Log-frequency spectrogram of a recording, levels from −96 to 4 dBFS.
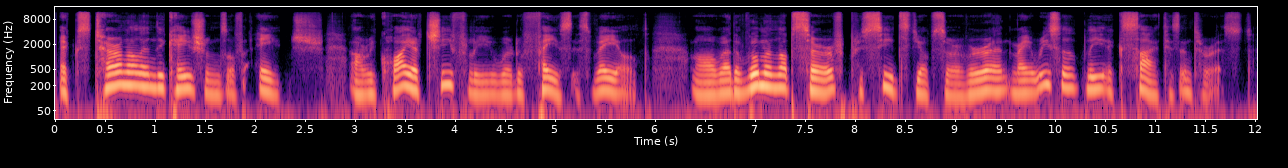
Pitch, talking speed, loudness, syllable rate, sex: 150 Hz, 130 wpm, -19 LUFS, 4.8 syllables/s, male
